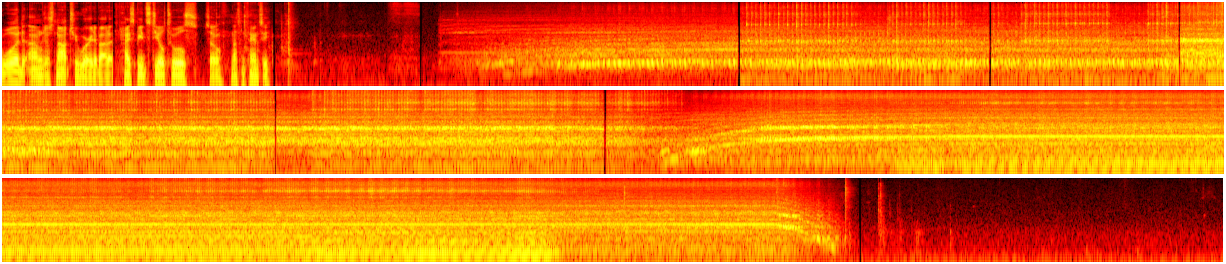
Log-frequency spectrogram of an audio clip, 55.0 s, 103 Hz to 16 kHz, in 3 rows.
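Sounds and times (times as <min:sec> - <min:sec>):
lathe motor whining: 0:06.6 - 0:49.4.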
